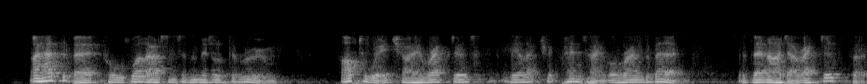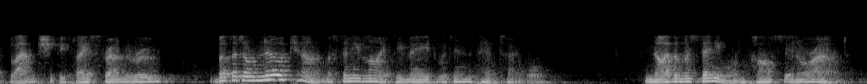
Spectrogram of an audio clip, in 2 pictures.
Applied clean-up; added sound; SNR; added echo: neural separator model SepFormer DNS4.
